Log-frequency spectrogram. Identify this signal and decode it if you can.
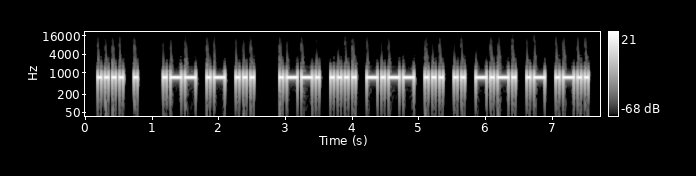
Morse code, heard as a keyed tone, about 21 wpm, 700 Hz. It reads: HE WAS PHYSICAL
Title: Sentences from Top 1000 Words - Review Part 4 - 22wpm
